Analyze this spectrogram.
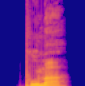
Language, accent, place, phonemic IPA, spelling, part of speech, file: German, Germany, Berlin, /ˈpuːma/, Puma, noun, De-Puma.ogg
- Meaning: cougar, puma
